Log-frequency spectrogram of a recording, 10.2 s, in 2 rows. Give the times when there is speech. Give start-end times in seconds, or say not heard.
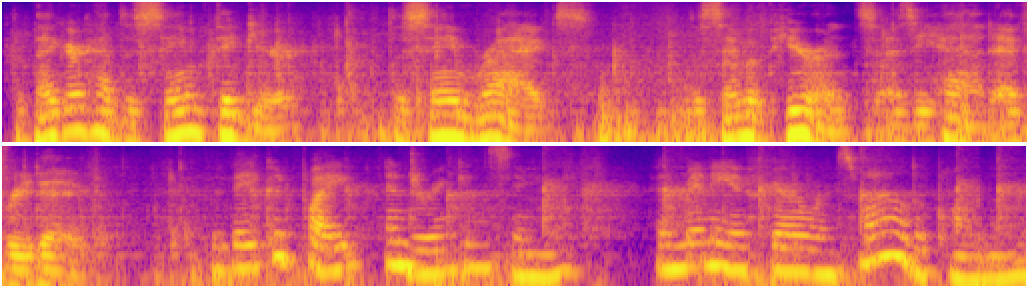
0.0-10.2.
